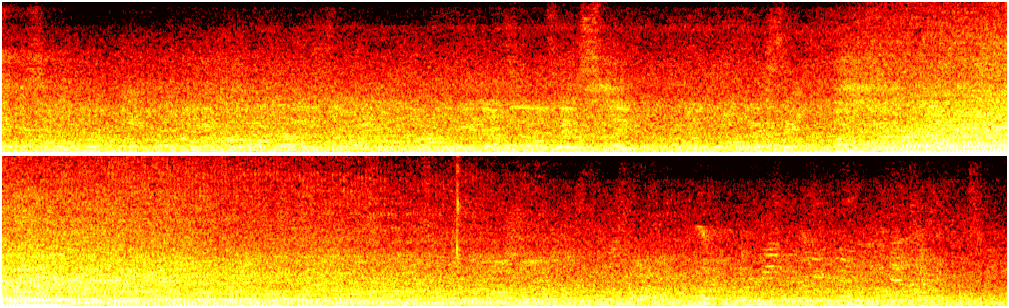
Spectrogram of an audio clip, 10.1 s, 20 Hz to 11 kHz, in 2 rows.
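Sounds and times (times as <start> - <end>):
car engine speeding up: 4.1 - 8.4.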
